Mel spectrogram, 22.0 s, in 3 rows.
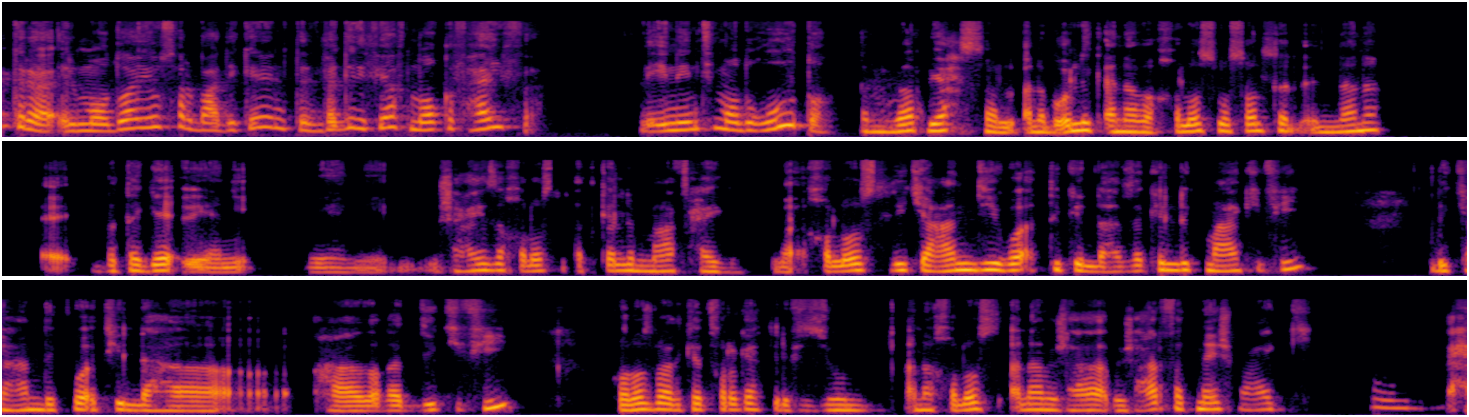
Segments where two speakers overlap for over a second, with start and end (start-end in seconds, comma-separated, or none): none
